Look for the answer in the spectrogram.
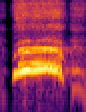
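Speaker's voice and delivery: high, loud startled yelp; mock scared scream. Son startled by dad waking up, mock scared scream. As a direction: imitate a frightened kid's sudden shriek. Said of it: "Like, I scared him".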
